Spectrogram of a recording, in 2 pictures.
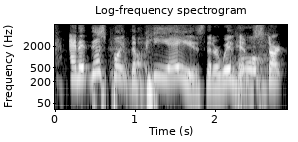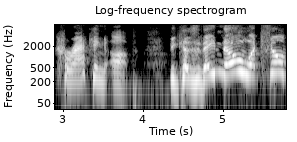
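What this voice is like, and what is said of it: Usual voice. Nothing is said of it.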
